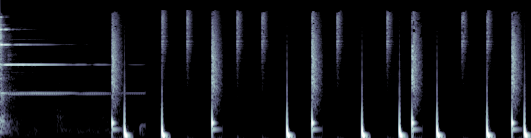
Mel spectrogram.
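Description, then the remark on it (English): A single bell rings out clearly and fades over about a second, then a rapid, steady run of sharp percussive beats follows. No one speaks. “Ring the bell, but crack on with the rest.”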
